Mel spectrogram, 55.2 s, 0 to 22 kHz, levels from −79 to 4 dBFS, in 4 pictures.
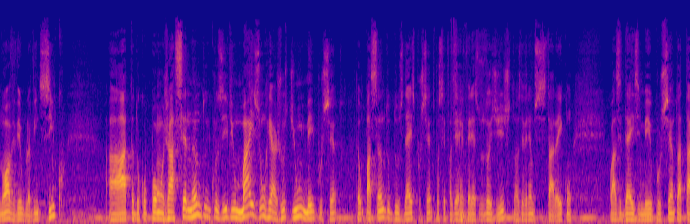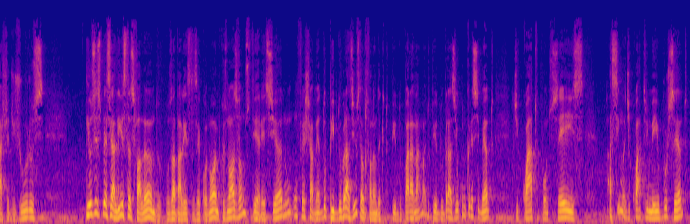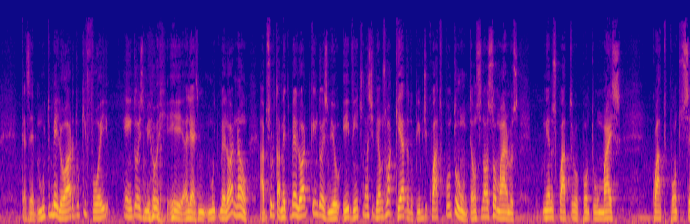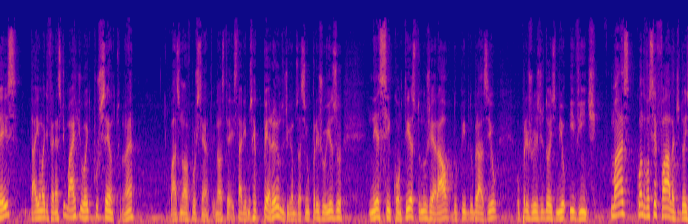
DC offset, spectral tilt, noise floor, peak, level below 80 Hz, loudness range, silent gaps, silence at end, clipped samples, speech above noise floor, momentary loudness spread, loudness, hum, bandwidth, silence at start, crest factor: under 0.1%; -7 dB/octave; -35 dBFS; 0 dBFS; -38 dBFS; 6 LU; none; 0 s; under 0.1%; 20 dB; 12 LU; -16 LUFS; none; 14.5 kHz; 0 s; 16 dB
